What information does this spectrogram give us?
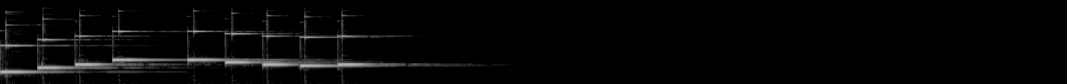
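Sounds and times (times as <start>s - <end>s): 
melody: 0.0s - 4.1s.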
